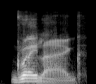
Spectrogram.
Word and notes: greylag: British English

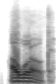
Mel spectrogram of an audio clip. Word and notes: awoke: American English

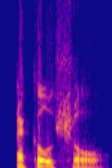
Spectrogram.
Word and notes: ecclesial: American English

